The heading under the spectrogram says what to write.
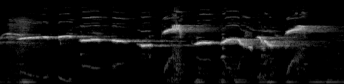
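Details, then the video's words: Oriental magpie-robin masteran for birds that won't sing: continuous warbled whistles, wavering and slurred, with a few sharp upward flicks, about three rapid notes per second. "Masteran Kacer Bisu"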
